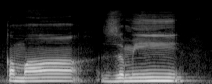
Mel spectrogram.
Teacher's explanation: ਲਮਕਾ ਕੇ ਪੜ੍ਹਾਉਣੇ ਆ ਵੀ ਉਹ ਬਿੰਦੀ 'ਚੋਂ ਅੱਧਾ ਨੰਨਾ ਬੁਲਾਉਣਾ ਹੁੰਦਾ ਹੈ।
